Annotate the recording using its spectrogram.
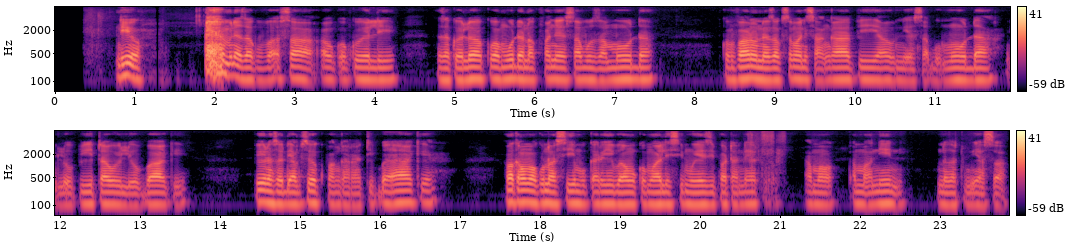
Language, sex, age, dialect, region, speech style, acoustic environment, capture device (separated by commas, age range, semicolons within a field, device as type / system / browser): Swahili, male, 18-24, Kenya - Nairobi Sheng-influenced, Kenya, focused, silence, mobile / Linux / Chrome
